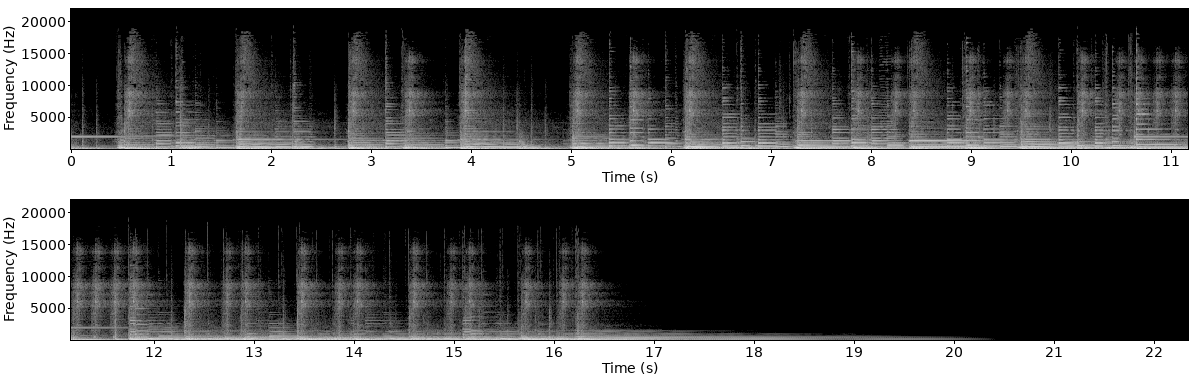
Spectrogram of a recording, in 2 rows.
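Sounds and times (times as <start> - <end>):
pleasant pirate bar ambience: 0.0 - 17.1.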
